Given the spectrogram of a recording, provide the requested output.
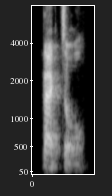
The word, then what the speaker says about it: Bechtel: at Penn United, at Bechtel, or I don't know how did you pronounce Bechtel? Bechtel. Bechtel, yeah, the American. Okay, Yeah. good. I pronounced it German.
